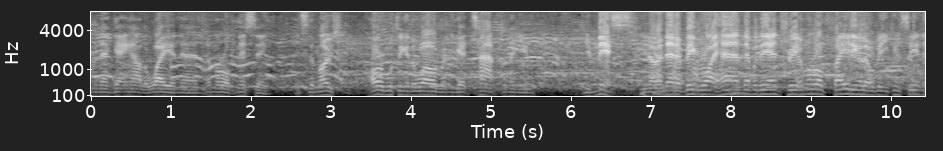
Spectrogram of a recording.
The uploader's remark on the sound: Live reaction from cageside at the SSE Hydro for ACB 47: Braveheart.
